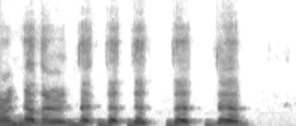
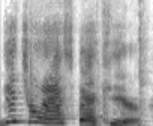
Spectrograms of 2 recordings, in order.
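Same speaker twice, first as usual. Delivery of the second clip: high, loud playful yell; hollering at a friend to come back; mock yell; 8 semitones higher, 6 dB louder than usual. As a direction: holler it like calling a kid home. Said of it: "It was like".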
